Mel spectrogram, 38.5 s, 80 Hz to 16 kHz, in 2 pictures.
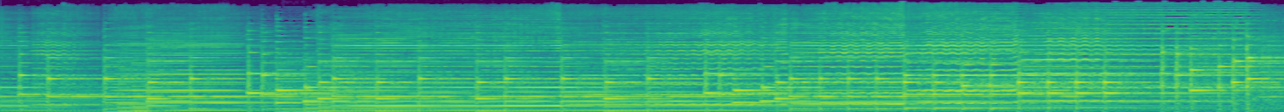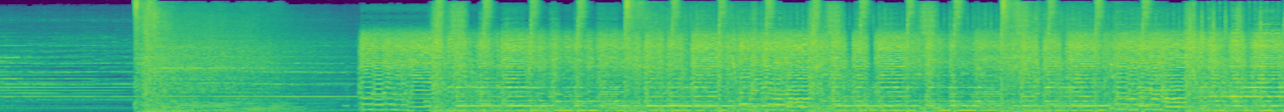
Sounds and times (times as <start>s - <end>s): Violin, fiddle: 0.0s - 21.4s, 24.4s - 38.5s.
